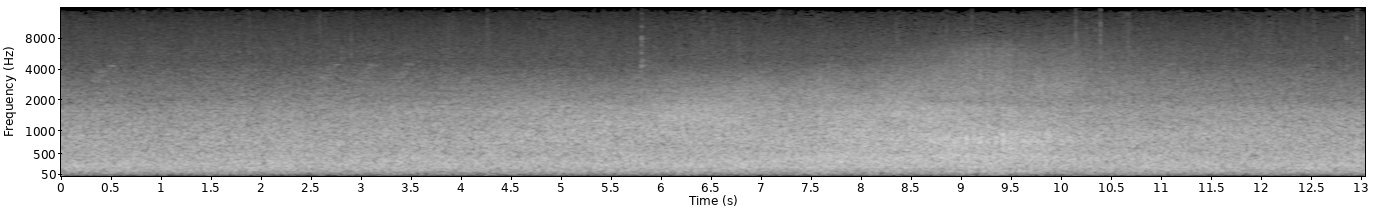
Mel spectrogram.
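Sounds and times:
distant vehicle engine passing: 7.7s - 10.8s.

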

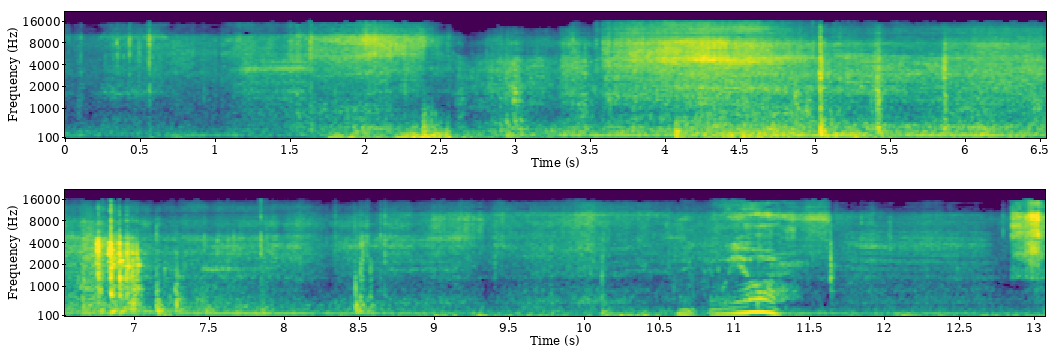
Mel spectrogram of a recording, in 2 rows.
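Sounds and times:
steady low hum: 0.0s - 13.0s
cardboard scraping and rustling: 1.5s - 7.6s.

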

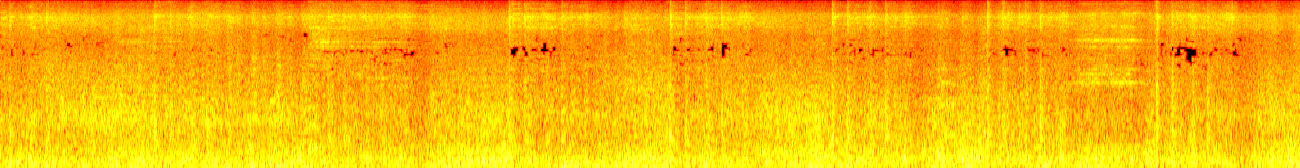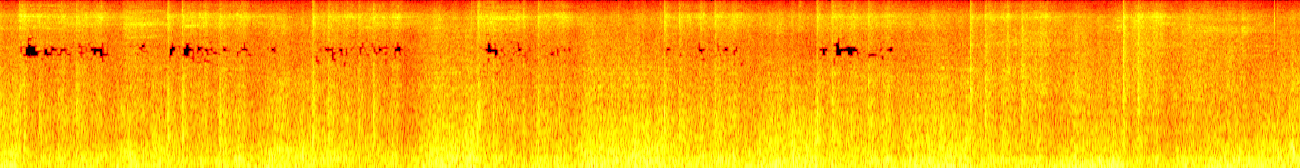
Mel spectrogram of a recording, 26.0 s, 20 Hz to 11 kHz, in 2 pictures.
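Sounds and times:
wheels clattering over rails: 11.4s - 26.0s.

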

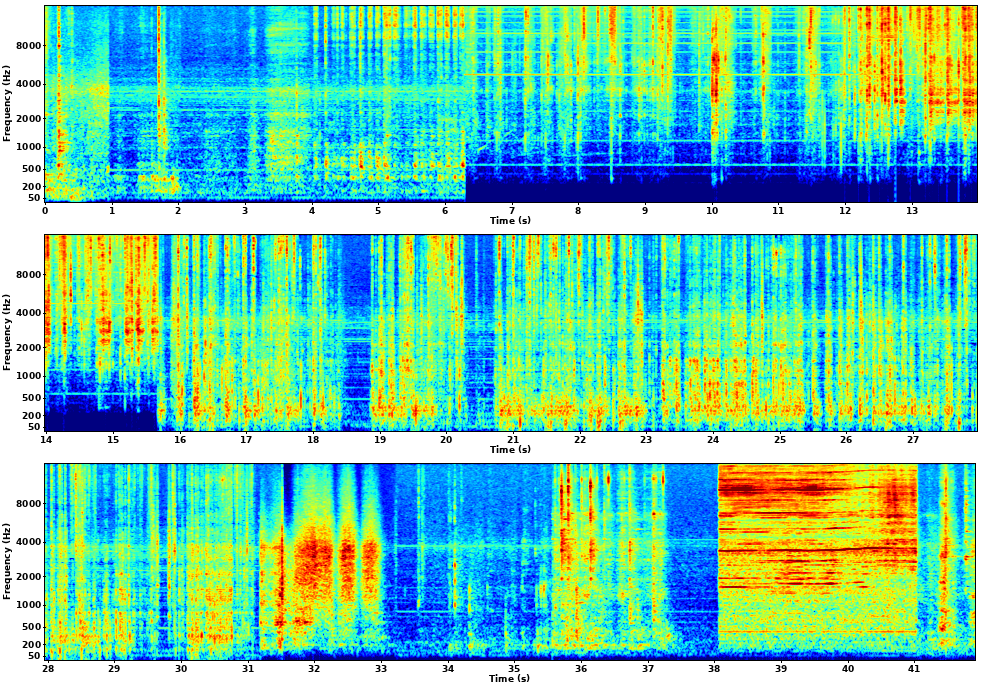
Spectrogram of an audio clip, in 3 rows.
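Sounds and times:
wood cracking: 7.3s - 31.2s.

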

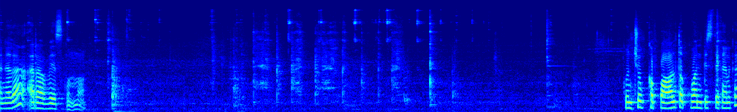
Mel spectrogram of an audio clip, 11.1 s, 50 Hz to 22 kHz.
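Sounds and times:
metal spoon scraping a pan: 3.5s - 6.6s.

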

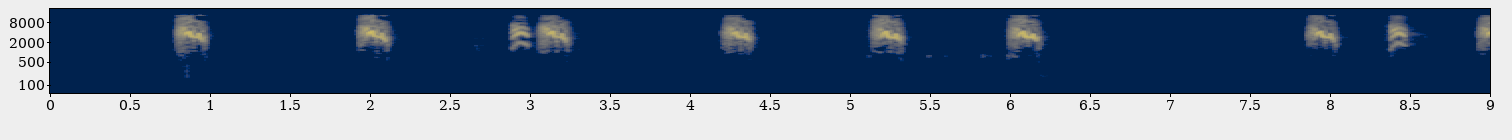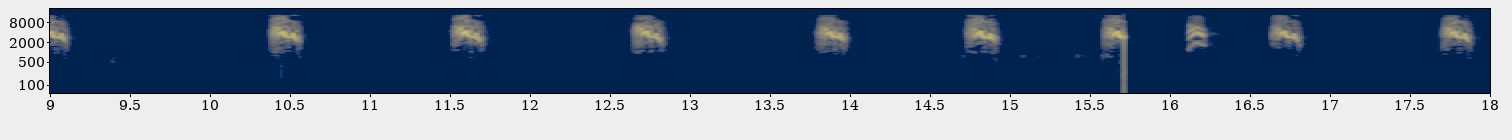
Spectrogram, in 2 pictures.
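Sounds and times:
sparrow cheeps: 0.8s - 1.0s, 1.9s - 2.2s, 2.9s - 3.3s, 4.2s - 4.4s, 5.1s - 5.4s, 6.0s - 6.2s, 7.9s - 9.2s, 10.4s - 10.6s, 11.5s - 11.8s, 12.6s - 12.9s, 13.8s - 14.0s, 14.7s - 15.0s, 15.6s - 16.8s, 17.7s - 18.0s.

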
